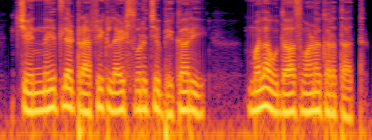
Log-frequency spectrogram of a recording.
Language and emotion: Marathi, sad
